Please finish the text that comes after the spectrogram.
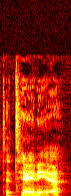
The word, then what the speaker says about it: Titania: titiana up right now how do you say titiana or what Titania TI T Titania Titania I call her titiana I don't know why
